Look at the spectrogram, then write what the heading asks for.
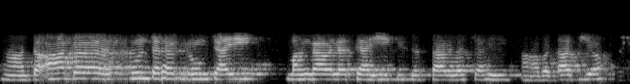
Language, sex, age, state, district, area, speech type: Maithili, female, 18-30, Bihar, Supaul, rural, conversation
